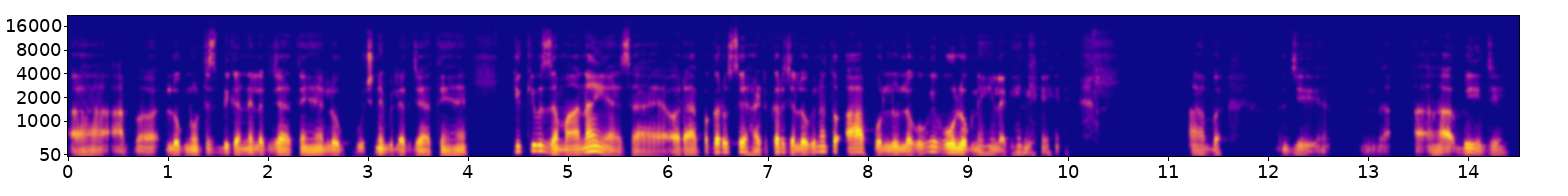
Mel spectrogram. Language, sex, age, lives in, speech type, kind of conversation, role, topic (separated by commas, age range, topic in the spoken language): Hindi, male, 25-29, India, conversation, podcast, guest, क्या कभी फैशन ने आपकी पहचान बदल दी है?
